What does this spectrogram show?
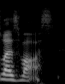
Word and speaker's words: Lesvos: print didn't correct that you correct my Les Vos and you're not wrong but also you're a tiny bit wrong but I'm not I promise I'm not telling you you're wrong wrong so yes it's lesvos no question I know the island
